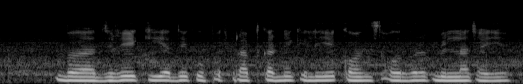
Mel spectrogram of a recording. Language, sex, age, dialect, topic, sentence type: Hindi, female, 18-24, Marwari Dhudhari, agriculture, question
